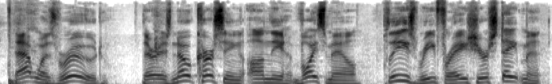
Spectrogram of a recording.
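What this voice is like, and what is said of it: Robotic voicemail voice. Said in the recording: “Why did you get a robot voice? Because you weren't robot, and all of a sudden you go to robot.”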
